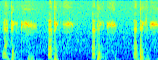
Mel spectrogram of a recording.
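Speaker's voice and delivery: quick repeated Ña, Tecetl; Ña, Tecetl run together at speed; fast. Shown as a demonstration. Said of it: "Así, rápido".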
